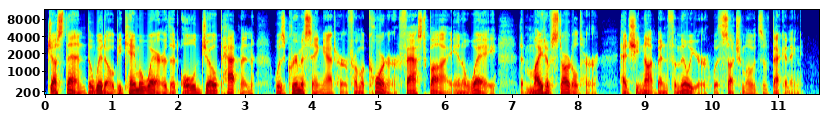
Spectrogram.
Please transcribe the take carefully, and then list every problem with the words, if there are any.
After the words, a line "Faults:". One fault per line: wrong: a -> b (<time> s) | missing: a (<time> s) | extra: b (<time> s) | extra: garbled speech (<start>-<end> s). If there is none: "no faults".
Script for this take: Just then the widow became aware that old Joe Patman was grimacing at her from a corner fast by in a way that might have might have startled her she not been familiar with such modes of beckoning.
Just then the widow became aware that old Joe Patman was grimacing at her from a corner fast by in a way that might have startled her had she not been familiar with such modes of beckoning.
Faults:
missing: might have (7.6 s)
extra: had (8.6 s)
